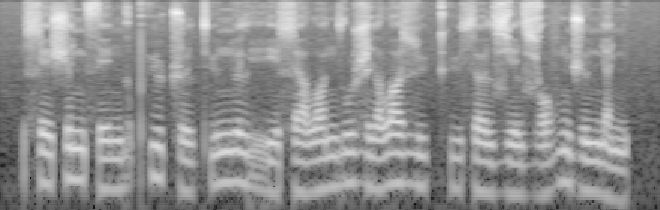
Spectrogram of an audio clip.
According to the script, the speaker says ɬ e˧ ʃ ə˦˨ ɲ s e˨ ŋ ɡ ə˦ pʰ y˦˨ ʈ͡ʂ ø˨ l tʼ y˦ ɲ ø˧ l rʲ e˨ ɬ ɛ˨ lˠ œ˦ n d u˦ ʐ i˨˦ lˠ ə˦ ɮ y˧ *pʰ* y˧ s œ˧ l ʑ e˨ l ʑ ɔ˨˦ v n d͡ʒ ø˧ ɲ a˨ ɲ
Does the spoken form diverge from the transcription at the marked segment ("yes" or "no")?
yes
